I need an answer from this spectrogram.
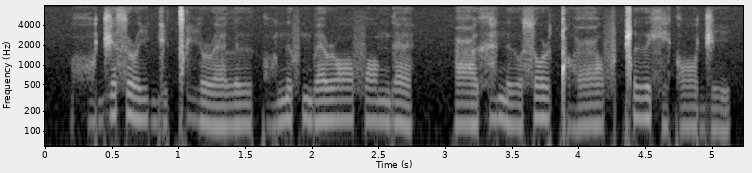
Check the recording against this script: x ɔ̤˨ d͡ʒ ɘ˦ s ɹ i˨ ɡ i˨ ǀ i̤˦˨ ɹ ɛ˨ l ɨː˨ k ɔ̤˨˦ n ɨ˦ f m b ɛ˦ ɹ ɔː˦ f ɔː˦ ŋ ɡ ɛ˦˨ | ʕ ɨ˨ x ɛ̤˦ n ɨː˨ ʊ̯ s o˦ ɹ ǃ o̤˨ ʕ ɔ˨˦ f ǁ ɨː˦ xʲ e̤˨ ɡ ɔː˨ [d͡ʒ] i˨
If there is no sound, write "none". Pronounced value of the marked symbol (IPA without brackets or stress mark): d͡ʒ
